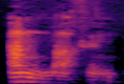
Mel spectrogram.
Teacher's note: An is stressed, which shows us that's a word in its own right.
